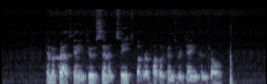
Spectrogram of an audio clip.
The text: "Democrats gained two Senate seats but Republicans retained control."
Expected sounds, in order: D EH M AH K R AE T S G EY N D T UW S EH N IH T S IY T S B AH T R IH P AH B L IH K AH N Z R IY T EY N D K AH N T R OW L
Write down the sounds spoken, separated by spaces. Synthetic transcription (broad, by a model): D EH M AH K R AE T S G EY N T UW S EH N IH T S IY T S B AH T R IH P AH B L IH K AH N Z R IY T EY N K AH N T R OW L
